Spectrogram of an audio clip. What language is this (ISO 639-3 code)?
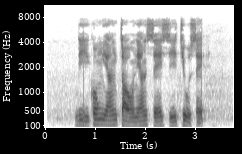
zho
